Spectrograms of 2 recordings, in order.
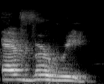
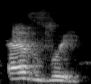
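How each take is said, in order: First: The middle vowel is pronounced, giving three syllables. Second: The middle vowel is nearly dropped, giving two syllables. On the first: The speaker calls it wrong. "not every" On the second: The speaker calls it right. "you almost don't hear the schwa"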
